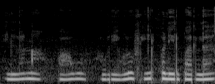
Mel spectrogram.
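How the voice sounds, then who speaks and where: Lady doing teasing young woman in a family cartoon, kinda high, flat tone. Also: fast talker, slight background noise, close to an everyday voice. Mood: soft. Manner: affectionate, teasing. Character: young women and mother of a family. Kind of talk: cartoon dub of a family drama.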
